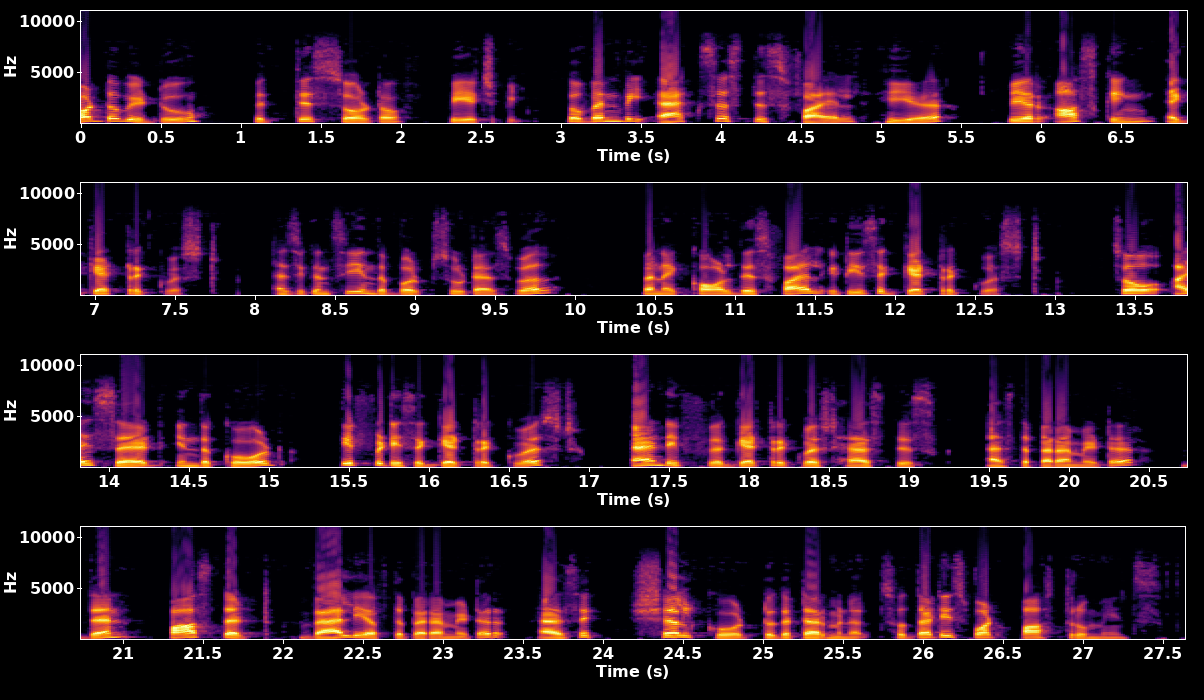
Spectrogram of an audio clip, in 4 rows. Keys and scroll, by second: 0.0 ctrl+v, 3.5 typing, 5.1 alt+Tab, 5.7 alt+Tab, 13.4 alt+Tab.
